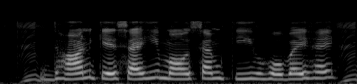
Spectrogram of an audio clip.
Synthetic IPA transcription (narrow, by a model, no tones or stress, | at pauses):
d̪ʱaːnkesɐɦimɔːsəmkiɦoɡəiɦɛː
